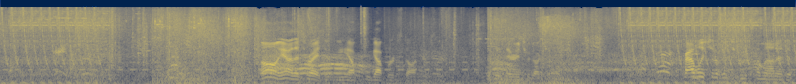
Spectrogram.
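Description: An energy weapon fires with electric zaps.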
